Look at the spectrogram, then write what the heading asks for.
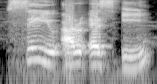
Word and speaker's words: curse: So C-U-R-S-E is pronounced as curse. Curse. It has the long vowel e.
